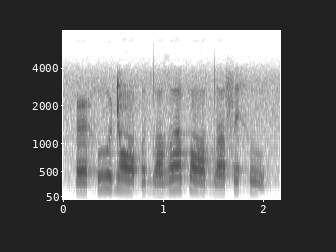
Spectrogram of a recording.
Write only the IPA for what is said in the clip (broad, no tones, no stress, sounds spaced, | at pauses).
ə˞ h uː ɖ ɔː ʔ ʊ d̪ ɔ ʁʷ ʌː p ɔː d̪ ʌ f ɪ h u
